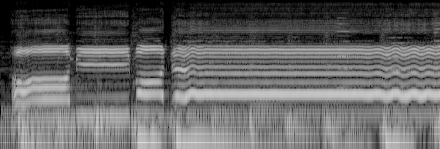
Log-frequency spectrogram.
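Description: A male singer holding a long, high sustained note with a mariachi band accompanying him. The note swoops up at the start, breaks briefly a couple of times, then is held steady, with vibrato coming back near the end.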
